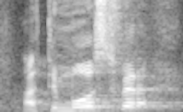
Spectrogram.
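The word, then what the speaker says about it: atmósfera: olha espanhol aqui moço moço tá olha a pronúncia atmosfera está mais Caliente você está mais quente né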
